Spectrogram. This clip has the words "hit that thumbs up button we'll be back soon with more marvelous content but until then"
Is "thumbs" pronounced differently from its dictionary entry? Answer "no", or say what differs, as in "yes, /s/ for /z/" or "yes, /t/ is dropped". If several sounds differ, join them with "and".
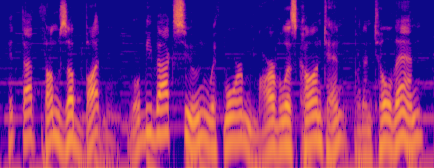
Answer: no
